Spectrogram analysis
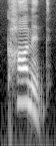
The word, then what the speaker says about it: comment: 근데 발음이 comment가 아니고 발음 comment, comment.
